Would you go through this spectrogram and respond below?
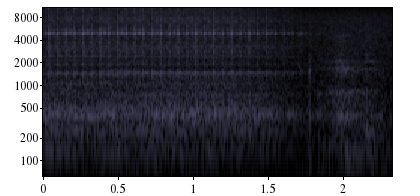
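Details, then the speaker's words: PC rattles at startup and is louder than before: a fast buzzy rattle over the fan whir, like a tiny two-stroke. Likely cause is a loose wire or cable slapping the CPU fan blades. "the most likely cause of that noise is a wire that's come loose and is banging against the fan."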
